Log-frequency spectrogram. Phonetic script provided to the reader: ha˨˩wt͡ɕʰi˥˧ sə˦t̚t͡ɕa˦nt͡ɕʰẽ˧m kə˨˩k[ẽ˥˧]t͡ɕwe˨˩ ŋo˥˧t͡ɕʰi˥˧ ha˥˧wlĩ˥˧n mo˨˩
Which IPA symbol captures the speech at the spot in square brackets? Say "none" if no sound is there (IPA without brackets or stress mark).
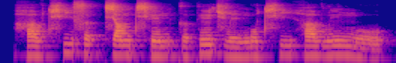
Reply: ẽ˥˧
